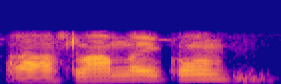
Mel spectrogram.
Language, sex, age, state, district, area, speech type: Kashmiri, male, 18-30, Jammu and Kashmir, Bandipora, rural, conversation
